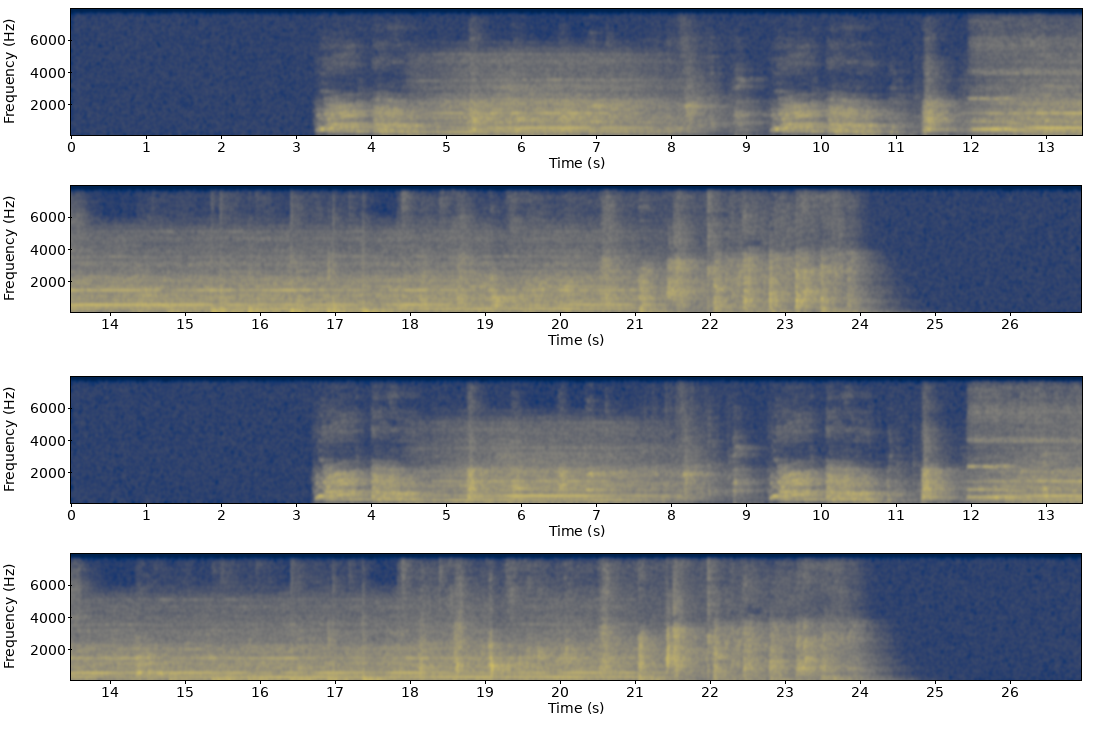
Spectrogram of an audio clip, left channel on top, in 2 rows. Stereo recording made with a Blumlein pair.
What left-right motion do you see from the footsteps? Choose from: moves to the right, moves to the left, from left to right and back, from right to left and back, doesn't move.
from left to right and back.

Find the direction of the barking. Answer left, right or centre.
right.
